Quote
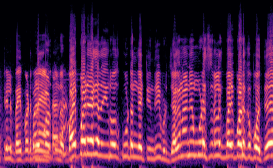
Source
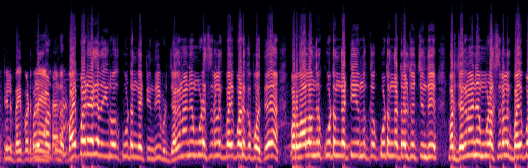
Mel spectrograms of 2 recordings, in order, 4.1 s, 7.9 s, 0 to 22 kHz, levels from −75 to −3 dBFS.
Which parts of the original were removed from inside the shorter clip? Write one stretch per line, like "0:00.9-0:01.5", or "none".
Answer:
none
